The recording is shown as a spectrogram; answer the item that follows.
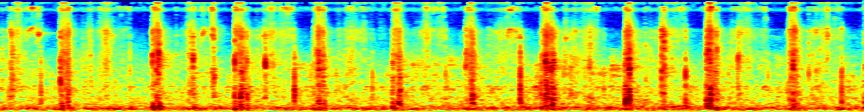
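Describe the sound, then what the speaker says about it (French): Oracle cards with animal messenger images being shuffled by hand, a steady run of soft papery riffles and flicks repeating for several seconds at close range, with no talking. "je vais tirer quelques cartes avec les animaux messagers."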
